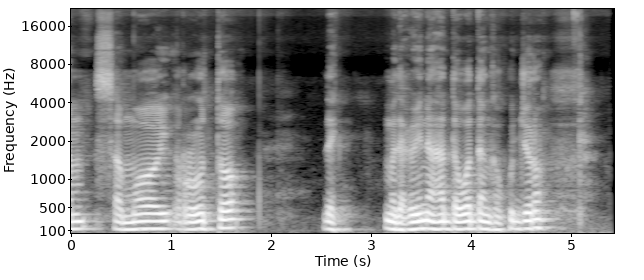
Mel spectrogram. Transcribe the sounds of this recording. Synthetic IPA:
ɐmsɐmɔjruːt̪ʰɔ | d̪ɛ | mɐðɑħwɛjnɐɦɐd̪ːɐwɑd̪ɐŋkʰɐkʰʊt͡ʃɪɾɔ

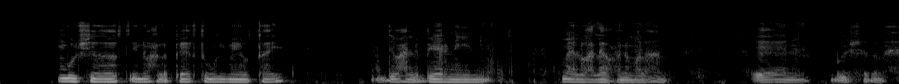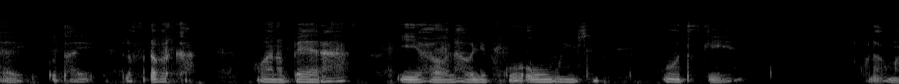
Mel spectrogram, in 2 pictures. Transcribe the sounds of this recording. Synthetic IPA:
bʊlʃɐðɐɔt̪ʰɪnwɑħlɐ̰bɛːrt̪ʰɔmʊhiːmɛjʊt̪ʰɐhɛj | ɐd̪iwɑħɑlɐ̰bɛːɾɪnɛjnɪ | mɛːlwɑħlɐɣɐʕʊnɪmɐlɐːn | ʔɛn | bʊlʃɐðɐmɪħɑjʔʊt̪ʰɐhɛjlɐfɖɐβɐrkʰɐ̥ | wɑːnɐbɛːɾɐɦɐʔijɔħɔːlɐɦɐwɑlɪβɐ̥kʰʊwɐ̰ʔʊɣʊmʊhiːmsɐn | kʰʊwd̪ɐd̪kʰɛjɛn | kʰʊɖɑ̰qma

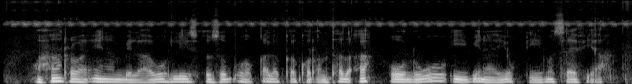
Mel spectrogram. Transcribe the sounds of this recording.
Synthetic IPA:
wɑħɑːnrɐβaːʔɪnaːnbɪlaːβɔliːsʕʊsʊbɔːqɑlɐb̚kʰɐkʰɔɾʔɐnt̪ʰɐðɐʔɐhɔːlʊɣʊiːβɪnɐjɔqiːmɔsaːfɪ̰ʔɐ̰

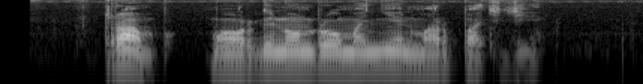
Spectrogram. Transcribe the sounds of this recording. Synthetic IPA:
tɾamp | mɔɔɾɡɪnɔnɾomaɲenmarpat͡ʃd͡ʒi

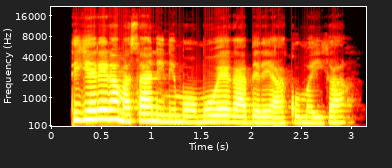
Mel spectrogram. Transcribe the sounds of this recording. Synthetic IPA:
tiɣeɾeɾamasaninemɔmowɛɣabɛɾɛjakomaiɣa

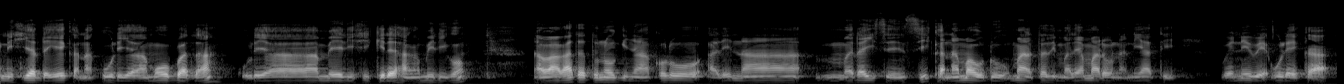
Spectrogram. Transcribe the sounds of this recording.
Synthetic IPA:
nesiadɛɣɛkanakoɾeamɔbaðakoɾeamɛɾiʃikeɾɛɦaɣameɾiɣɔ | nʔawaɣatatonɔɡiɲakɔɾoaɾena | maɾaisɛnsikanamaodomaataðimaɾeamaɾɔnaneate | wɛnewɛʔoɾɛka̰

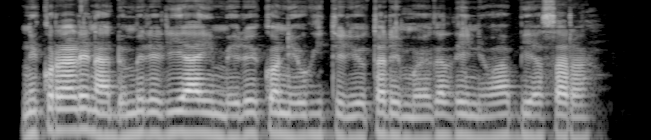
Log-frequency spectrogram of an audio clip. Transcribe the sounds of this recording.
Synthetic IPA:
nekoɾaɾenaːdomeɾeɾiaimeɾeikɔneoɣiteɾiotaɾemoɛɣaðeinewabiasaɾa

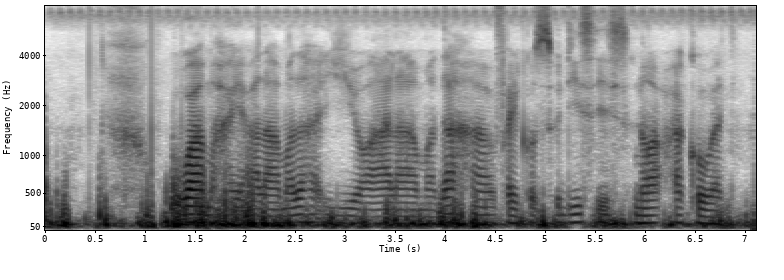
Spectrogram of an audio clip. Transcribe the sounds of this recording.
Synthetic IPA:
wɑːmɑħɑjʕɑlaːmɐðɐɦɐ̰ʔijɔʕɑlaːmɐðɐhɐfɐjkʰɔsɔd̪iːsḭsnɔːʕɑkʰɔːwaːd̪

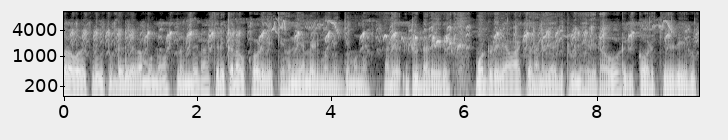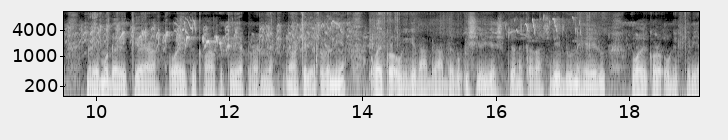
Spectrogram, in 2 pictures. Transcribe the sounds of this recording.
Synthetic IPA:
ɔɾaɣɔɾekeɾeitudaɾeaɣamonɔnaenakeɾekanaɣokɔɾɔɾeɣekeɦɔniameɾimomeɡiamonɔ | naɾejɔʔitudaɾeɾemodoɾeɾeawakeɔnaneaɣetuneɦeɾeɾaoɾeɣekɔɾekeɾeɾeɾu | naɾeɔmodawekeɔjaɾaowaɣetwekawakokeɾeatoɾaniaawakeɾeatoɾaniaoɣaɣekɔɾɔoɣeɣeðadeɾabɛɣoʔiʃiɔiɾiaʃi̥kiɔnɛkaɣasiɾeduːneɦeɾeɾu | oɣaɣekɔɾɔʔoɣekeɾea

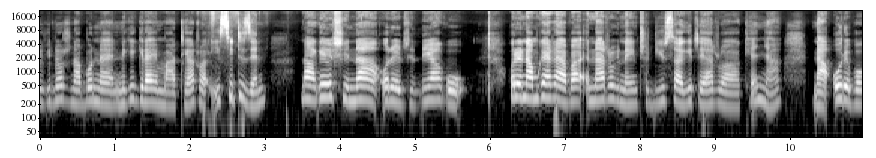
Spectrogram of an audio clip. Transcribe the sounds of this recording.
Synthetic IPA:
kinoɾinaɓɔnanikiɡiɾaimatijatwaʔisitizɛn | nakɛjɔʃinaɔɾɛtiniakɔ | ɔɾɛnamukɛɾapaʔɛ̰naɾɔkinaintɾɔdjusakitɛjaɾwakʰɛɲanaʔɔɾɛpɔ

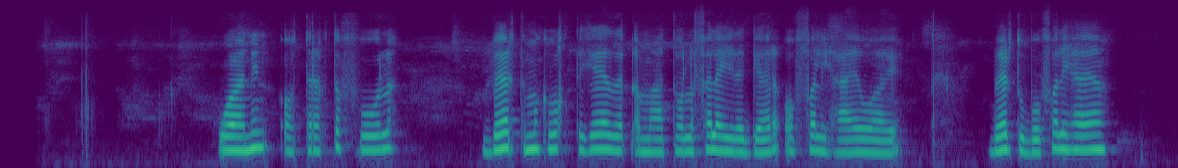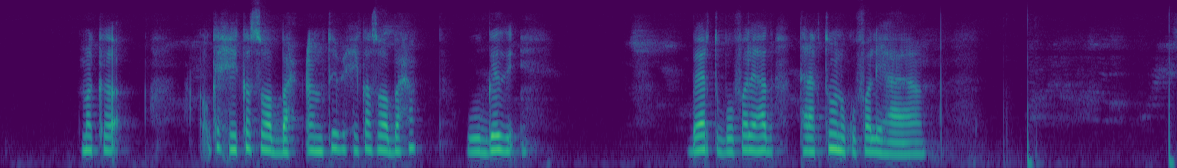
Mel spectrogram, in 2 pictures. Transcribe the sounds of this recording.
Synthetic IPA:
wɑːnɪnʔɔːt̪ʰɐɾɐkt̪ʰɐfuːlɐ | bɛːrt̪ʰɐmɐrkʰɐwɑqt̪ʰɪɣɛːðɐɖɐmaːt̪ʰɔlɐfɐlajɛlɐɡaːɾɛʔɔːfɐlɪɦajɛwɑːjɛ | bɛːrt̪ʰʊbuːfɐlɪɦaːjaːn | mɐrkʰɐ | wɪħiːkʰɐsɔːbɑħʕʊnt̪ʰʊwɪħiːkʰɐsɔːbɑħɐ | wuɡɐðɪ | bɛːrt̪ʰʊbuːfɐlɪhaðɐt̪ʰɐɾɐkt̪ʰuːnɪkʰʊfɐlɪɦaːjaːn

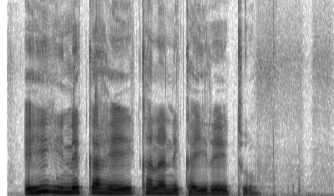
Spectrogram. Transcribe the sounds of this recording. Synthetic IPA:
ehiɦinɛkaɦɛkananekaiɾetṵ

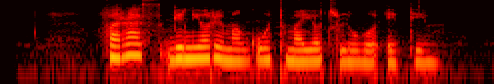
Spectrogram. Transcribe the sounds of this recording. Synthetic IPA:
faɾasɡɪnjoɾemaɡwot̪majɔtlʊwɔʔet̪im

